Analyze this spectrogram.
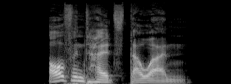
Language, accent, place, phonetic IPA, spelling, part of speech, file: German, Germany, Berlin, [ˈaʊ̯fʔɛnthalt͡sˌdaʊ̯ɐn], Aufenthaltsdauern, noun, De-Aufenthaltsdauern.ogg
- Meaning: plural of Aufenthaltsdauer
